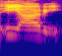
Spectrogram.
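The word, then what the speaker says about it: Illari: and alari or irari how do you even pronounce her name it's like there's an L there the L is silence it's iott is it where did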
